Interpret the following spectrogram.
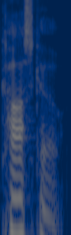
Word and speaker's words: Costco: He says it's Costco. Oh, because no T. You don't pronounce the T. There is a T, but you don't.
